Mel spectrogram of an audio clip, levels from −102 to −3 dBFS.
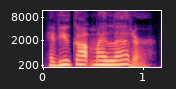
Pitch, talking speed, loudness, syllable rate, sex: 220 Hz, 250 wpm, -15 LUFS, 5.7 syllables/s, female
